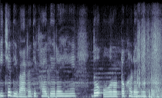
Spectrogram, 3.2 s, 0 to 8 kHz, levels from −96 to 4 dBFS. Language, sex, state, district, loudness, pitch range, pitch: Hindi, female, Uttar Pradesh, Jalaun, -17 LUFS, 175-195 Hz, 190 Hz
